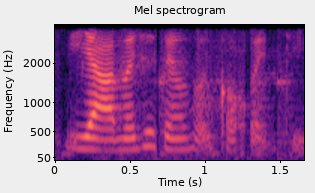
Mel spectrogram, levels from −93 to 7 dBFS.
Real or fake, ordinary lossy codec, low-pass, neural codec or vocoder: real; none; 3.6 kHz; none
